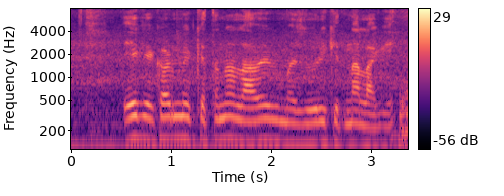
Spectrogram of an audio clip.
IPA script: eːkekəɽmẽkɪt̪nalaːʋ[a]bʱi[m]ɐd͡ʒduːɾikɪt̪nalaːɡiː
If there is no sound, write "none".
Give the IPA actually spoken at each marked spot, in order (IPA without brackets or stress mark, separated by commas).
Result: e, m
